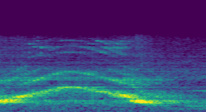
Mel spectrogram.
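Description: A woman's lip trill, lips buzzing over a sung tone. The pitch glides smoothly from low to high and back down once, in about a second and a half, as an ascending and descending vocal warm-up exercise.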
